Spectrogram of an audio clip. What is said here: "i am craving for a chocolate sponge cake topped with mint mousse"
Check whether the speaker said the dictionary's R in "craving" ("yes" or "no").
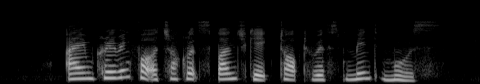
yes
